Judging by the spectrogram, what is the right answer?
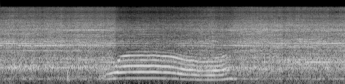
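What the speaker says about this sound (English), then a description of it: "I think it knows like if something is gonna be too big, so it doesn't vacuum up that stuff" A robot vacuum cleaner runs indoors as a steady, loud broadband whir, with a rising and falling whine sweeping through the middle of the clip and a brief exclamation from a person over it.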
